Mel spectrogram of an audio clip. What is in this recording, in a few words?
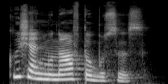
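"кысянь мунӧ автобусыс", Komi, female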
